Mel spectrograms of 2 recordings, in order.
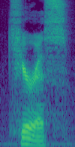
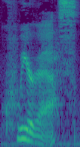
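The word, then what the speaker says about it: cuirass: and you're only wearing a curus torso armor bodysuit that doesn't protect that it's pronounced queer ass oh okay um then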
